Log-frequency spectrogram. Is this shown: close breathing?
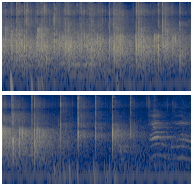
no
